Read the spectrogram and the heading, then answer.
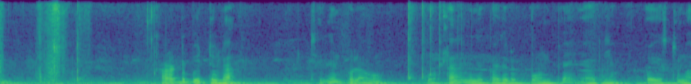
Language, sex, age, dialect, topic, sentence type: Telugu, male, 18-24, Telangana, banking, statement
